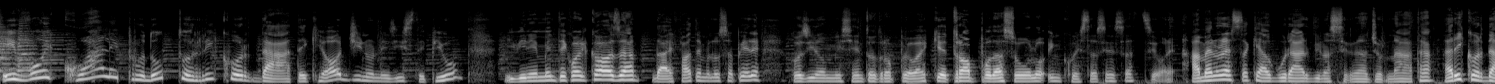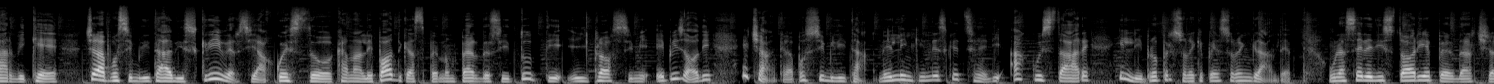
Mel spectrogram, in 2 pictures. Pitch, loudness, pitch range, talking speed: 160 Hz, -21 LUFS, 145-200 Hz, 170 wpm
